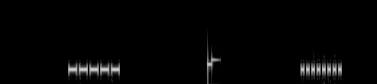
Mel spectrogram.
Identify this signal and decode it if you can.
Morse code, heard as a keyed tone, about 44 wpm, 700 Hz. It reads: 0 <HH>
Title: Single Character (Letter:Number:Punctuation:Prosign) Alt 45wpm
